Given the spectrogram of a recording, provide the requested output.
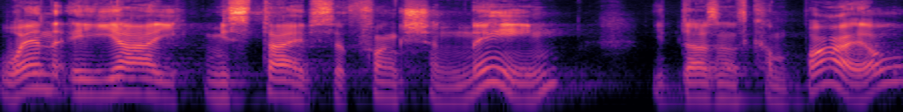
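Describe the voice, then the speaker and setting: Someone with a non-native accent talks over noticeable background noise. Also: man. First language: not English. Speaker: engineering lead. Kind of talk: conference talk.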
